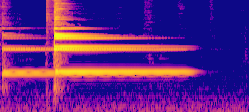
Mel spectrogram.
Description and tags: Paolo Soleri windbell from the Consanti bell foundry, Arizona.
bells, chimes, consanti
